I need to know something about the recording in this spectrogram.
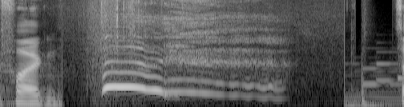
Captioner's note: anxious inhale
